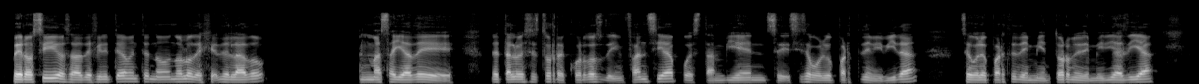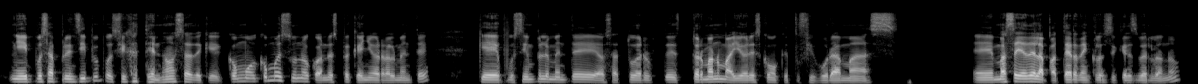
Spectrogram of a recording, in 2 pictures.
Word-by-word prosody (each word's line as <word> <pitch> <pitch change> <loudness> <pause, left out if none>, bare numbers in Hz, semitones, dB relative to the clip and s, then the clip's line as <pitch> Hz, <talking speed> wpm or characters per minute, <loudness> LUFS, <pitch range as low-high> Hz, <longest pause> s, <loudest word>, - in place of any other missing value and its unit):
Pero 115 -1 +9
sí, 150 +2 +4
o - - +5
sea, 110 -2 +3
definitivamente 130 +4 -1
no 115 0 -2
no 125 0 0
lo 130 - +3
dejé 105 -2 -2
de 120 -1 -1
lado, 115 +4 +2 0.9
más 110 +1 0
allá 110 -1 +5
de 110 -8 +2 0.3
de 120 - -1
tal 115 - +2
vez 120 0 0
estos 120 +2 -4
recuerdos 120 +2 -2
de 95 -2 -5
infancia, 125 +8 0
pues, 95 - -7
también 105 +2 -4
se 90 -3 -4
sí - - -7
se 125 - -1
volvió 105 -2 -1
parte 105 +2 -5
de 110 - -3
mi 90 -1 -6
vida, 120 +9 0 0.4
se 115 - +1
volvió 105 -1 +3
parte 110 +3 -2
de 110 -3 -1
mi 100 -1 -6
entorno, 110 +4 -1
y - - -1
de 95 - -2
mi 95 0 -6
día 105 +1 +1
a - - +2
día, 125 +3 +1 0.5
y 130 0 +6
pues 135 +1 -1
al 135 - +3
principio, 140 +6 -1
pues, - - -3
fíjate 125 -1 -2
¿no? 120 +4 0
O - - -2
sea, 125 - +2
de 105 - -2
que, 95 -4 -6
cómo 145 +2 -3
cómo 190 +2 -1
es 180 - -2
uno 145 -2 -2
cuando 105 +1 -1
es - - -4
pequeño 105 -3 -1
realmente 100 0 -4 0.5
que, 110 -1 +5
pues 105 -1 -8
simplemente, 115 -2 -1
o 95 - -2
sea, - - -6
tu 105 -2 -4
her 100 0 -2
tes 110 -1 -4
tu - - 0
hermano 120 +3 +4
mayor 100 -3 +2
es 105 - -6
como 105 -4 -4
que 95 - -12
tu - - -19
figura 95 0 -1
más, 90 -2 -2 0.7
eh, 105 0 +1
más 120 +2 +5
allá 135 -2 +8
de 135 - +8
la - - +9
paterna, 110 -1 +3
incluso 100 +1 -6
si - - -11
quieres 100 0 -4
verlo, 95 -2 -2
¿no? 190 - -9
110 Hz, 225 wpm, -24 LUFS, 100-125 Hz, 0.9 s, Pero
